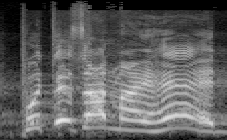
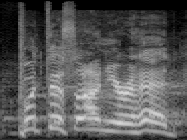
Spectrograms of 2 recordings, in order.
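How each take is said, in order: First: High, loud, slow outburst; acted exasperated shout; incredulous echo. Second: Raised, firm instruction; acted insistent directive; bossy order. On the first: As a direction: throw the order back in outrage. Patient throws order back. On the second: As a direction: command it like a pushy nurse.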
